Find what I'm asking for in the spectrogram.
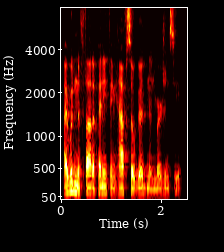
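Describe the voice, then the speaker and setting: An actor playing a genial, gallant young gentleman adventurer in a radio play, courteous and wry in measured speech. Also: on the low side, close to an everyday voice.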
